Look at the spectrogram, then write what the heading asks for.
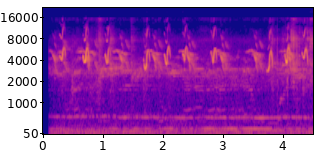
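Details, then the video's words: Baby chicks with a hen peep continuously: many high, quick downward-sliding notes overlap in a steady stream, fairly soft, over a constant low electrical hum. "LOVELY Hen Baby Chicks, Witty MURGI Baby "Chicks Chirping" Sound"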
